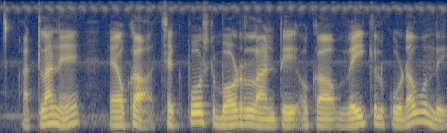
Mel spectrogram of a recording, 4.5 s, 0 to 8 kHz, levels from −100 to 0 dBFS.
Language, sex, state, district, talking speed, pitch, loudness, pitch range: Telugu, male, Andhra Pradesh, Manyam, 145 wpm, 120 Hz, -20 LUFS, 110-135 Hz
